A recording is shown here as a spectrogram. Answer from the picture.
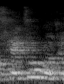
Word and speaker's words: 세종어제: 처음 보는 좀더 생종 이렇게 있는데 여기 이응은 은가가 없는 이응이기 때문에 발음을 하지 않고 그래서 세종 어제라고 읽는게 맞는 거예요.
